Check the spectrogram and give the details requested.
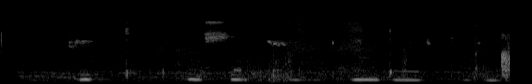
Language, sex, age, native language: Icelandic, female, 10, Icelandic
